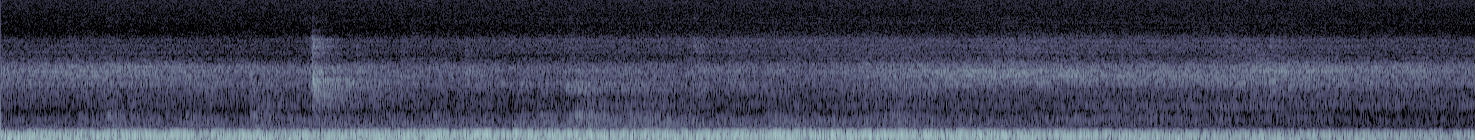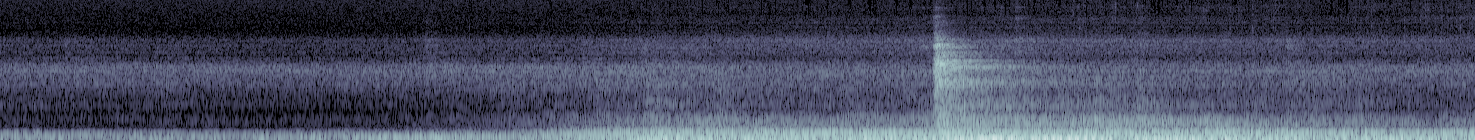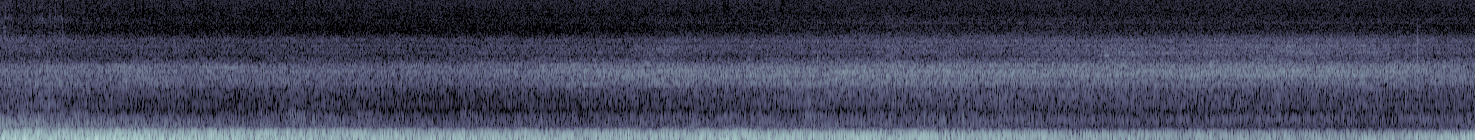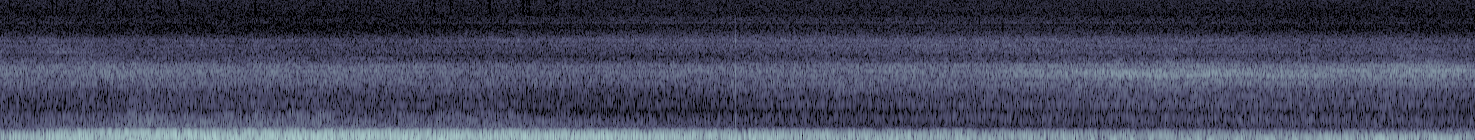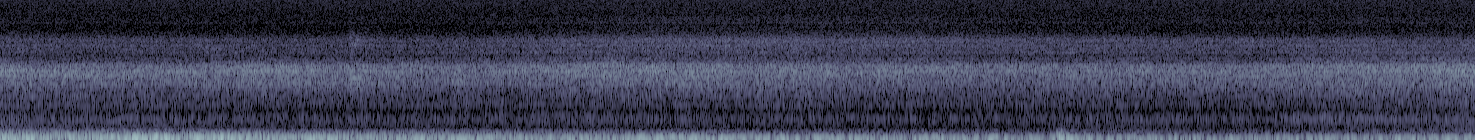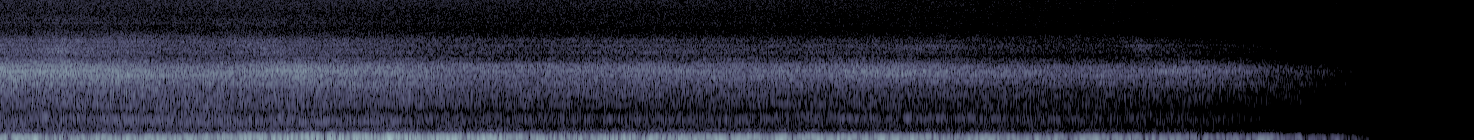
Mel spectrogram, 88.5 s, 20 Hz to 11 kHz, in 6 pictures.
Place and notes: Utena, Lithuania, metallic fence
there's street repair works and metallic fences everywhere. contact microphones recording
30 June, 18:05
